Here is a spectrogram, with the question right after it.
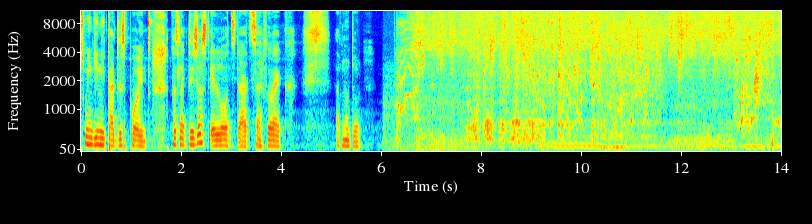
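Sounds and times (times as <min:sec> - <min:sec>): container rinsed splashing: 0:06.2 - 0:14.0
tap water into steel sink: 0:13.0 - 0:14.0.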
